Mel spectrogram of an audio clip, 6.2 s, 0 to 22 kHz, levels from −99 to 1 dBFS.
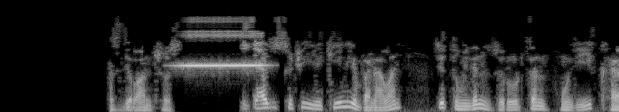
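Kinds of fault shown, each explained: Transcoding between lossy codecs: smeared, warbly speech with stacked artefacts and nothing above 12.1 kHz, likely an MP3-like low-rate encode re-encoded to Opus; the spectrogram shows a hard ceiling.
Cut-off start: the audio is digital silence until 1.10 s, then speech jumps in mid-sound, with no attack; the waveform shows a flat line, then abrupt amplitude.
Loudspeaker feedback squeal: a 2 kHz tone swells over roughly a third of a second from 1.63 s, sits about 10 dB above the speech until 2.8 s, and appears as a bright horizontal spectrogram line.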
